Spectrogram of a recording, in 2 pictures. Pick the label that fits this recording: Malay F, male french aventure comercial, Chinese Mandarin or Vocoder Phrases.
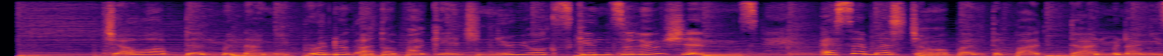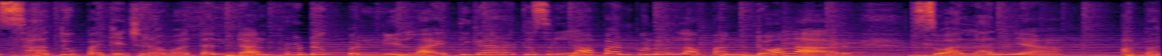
Malay F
